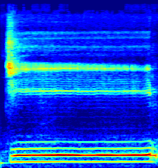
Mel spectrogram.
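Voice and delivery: জিম held very long on one steady chanted note; prolonged জিম. Shown as a demonstration. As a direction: stretch the vowel of জিম slowly and evenly. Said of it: "জিম উচ্চারণ করার সময় অবশ্যই একটু টান দিবেন". (লম্বা টান দিয়ে জিম)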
